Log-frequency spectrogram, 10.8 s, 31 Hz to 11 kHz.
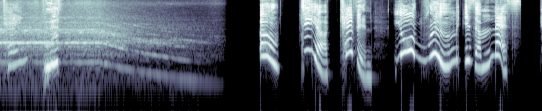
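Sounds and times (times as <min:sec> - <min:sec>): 
vacuum cleaner hoovering a pet's cage: 0:00.0 - 0:04.5
speech: 0:00.9 - 0:01.2, 0:06.4 - 0:10.8.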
